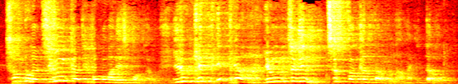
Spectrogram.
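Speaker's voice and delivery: loud, high, impassioned sermon cry; full-force preaching. Real, not acted. Preacher lamenting the town's unreached state, full-force preaching. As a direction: press the charge on the congregation at near-shout.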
